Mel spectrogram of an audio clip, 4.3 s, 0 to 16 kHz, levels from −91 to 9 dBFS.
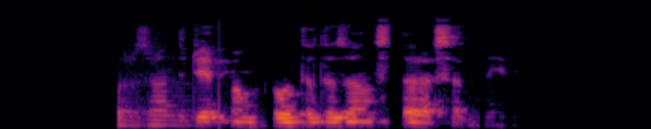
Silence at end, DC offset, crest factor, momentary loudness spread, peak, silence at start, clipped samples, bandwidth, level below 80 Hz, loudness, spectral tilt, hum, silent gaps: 1.2 s; under 0.1%; 18 dB; 16 LU; -18 dBFS; 0.8 s; under 0.1%; 9.2 kHz; -80 dBFS; -34 LUFS; -4 dB/octave; none; 2.62-2.67 s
